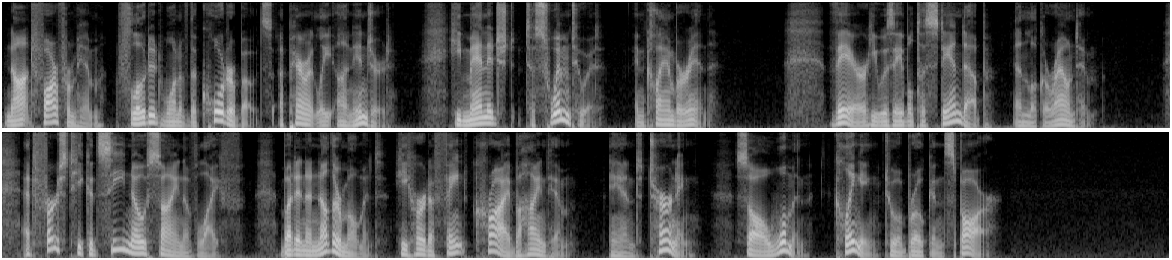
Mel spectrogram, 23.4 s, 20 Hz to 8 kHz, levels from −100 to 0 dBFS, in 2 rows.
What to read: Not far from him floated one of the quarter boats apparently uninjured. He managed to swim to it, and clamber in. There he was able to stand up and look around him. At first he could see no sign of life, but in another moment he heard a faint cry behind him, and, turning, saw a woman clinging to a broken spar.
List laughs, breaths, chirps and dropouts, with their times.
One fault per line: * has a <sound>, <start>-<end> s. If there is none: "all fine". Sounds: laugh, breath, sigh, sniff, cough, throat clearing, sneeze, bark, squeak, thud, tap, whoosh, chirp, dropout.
all fine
